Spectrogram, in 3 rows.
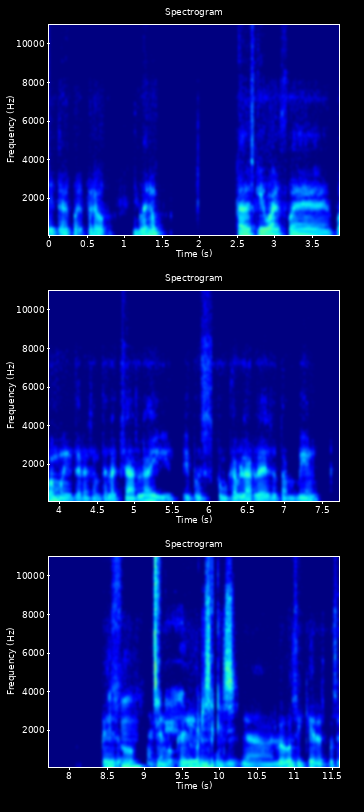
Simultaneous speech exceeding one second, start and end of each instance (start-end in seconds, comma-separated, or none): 8.5-10.2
